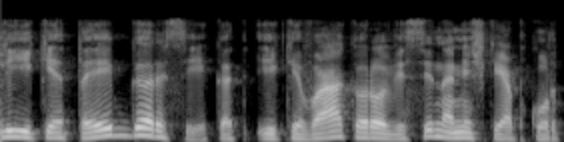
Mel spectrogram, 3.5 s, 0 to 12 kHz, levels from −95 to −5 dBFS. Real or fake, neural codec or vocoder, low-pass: fake; codec, 16 kHz, 16 kbps, FunCodec, trained on LibriTTS, 50 frames a second; 7.2 kHz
